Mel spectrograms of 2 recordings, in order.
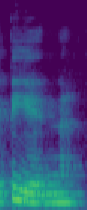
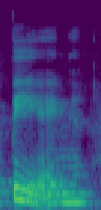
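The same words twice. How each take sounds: First: "being" said as "bein", ending in a plain n; West Country dropped G. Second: "being" with its final -ing fully sounded; careful "being", ending in ng rather than n. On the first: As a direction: drop the G at the end of "being". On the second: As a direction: say "being" with the G on the end. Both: Shown as a demonstration. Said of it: "You don't put your G's on the end".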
